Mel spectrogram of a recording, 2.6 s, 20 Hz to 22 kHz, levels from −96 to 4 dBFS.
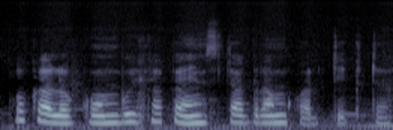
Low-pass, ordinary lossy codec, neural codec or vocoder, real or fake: none; none; none; real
